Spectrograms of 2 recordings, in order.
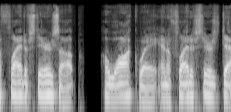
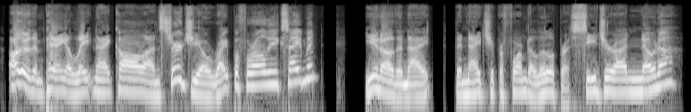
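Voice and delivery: loud, raised, insinuating questions; taunting bully; 5 semitones higher, 5 dB louder than usual. Acted. David hints at Fatima's secret, loudly taunting. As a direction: needle them loudly, tune climbing at the end.

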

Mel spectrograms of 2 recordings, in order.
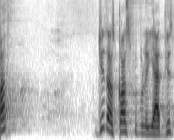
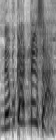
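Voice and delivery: high, loud call to a king; acted defiance; 14 semitones higher, 10 dB louder than usual. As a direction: hurl the name out boldly.

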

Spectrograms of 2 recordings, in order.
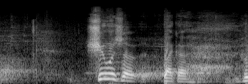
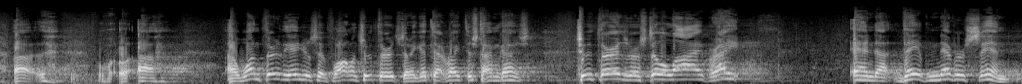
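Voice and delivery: ordinary talk, nothing marked

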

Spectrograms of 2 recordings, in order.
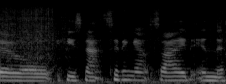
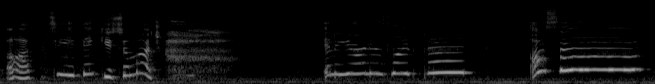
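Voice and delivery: squealing far higher, slow and delighted; voice shoots up; 4 dB louder than usual. Real, not acted. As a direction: squeal with joy over a gift. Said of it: "my voice just went up about twenty octaves".

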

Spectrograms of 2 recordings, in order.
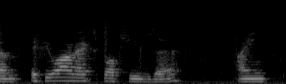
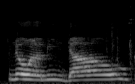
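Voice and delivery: loud slangy shout; 8 semitones higher, 12 dB louder than usual. Pretend. Repeating to viewers, finally shouting it. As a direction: shout it louder, higher, street slang.

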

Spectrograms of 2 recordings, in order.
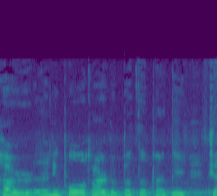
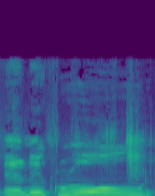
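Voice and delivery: drawn out slow and higher; slow stretched growing; 4 semitones higher, 3 dB louder, much slower than usual. Acted. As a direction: stretch the word growed long and slow. Story building repetition.

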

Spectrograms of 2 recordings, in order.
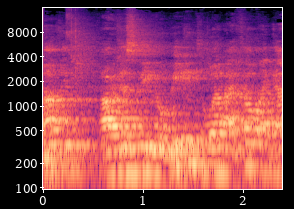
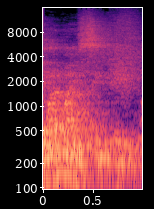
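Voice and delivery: a hushed inward ask; soft unvoiced question; 3 semitones lower, 7 dB quieter than usual. Shown as a demonstration. Preacher whispering the question for the congregation to repeat. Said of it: "underline that word and say".

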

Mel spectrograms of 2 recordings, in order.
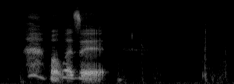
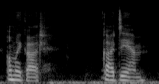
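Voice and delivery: normal talking voice

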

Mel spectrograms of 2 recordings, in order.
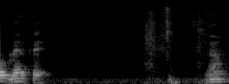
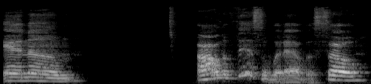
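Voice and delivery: ordinary talk

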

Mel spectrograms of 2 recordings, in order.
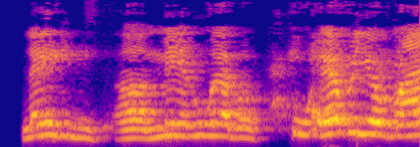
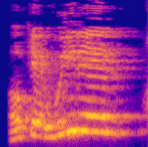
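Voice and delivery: ordinary talk

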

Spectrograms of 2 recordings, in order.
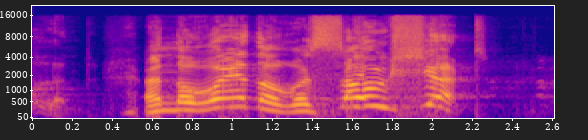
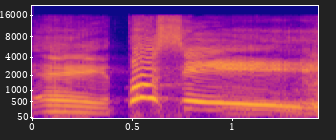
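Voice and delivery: much higher, slow puppet wolf drawl; 10 semitones higher, much slower than usual. Acted.

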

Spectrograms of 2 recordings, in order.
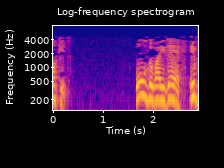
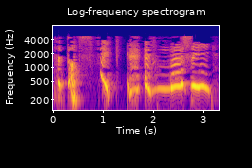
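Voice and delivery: high, loud, crying plea for mercy; shrieked; 11 dB louder than usual. Acted. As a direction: beg in terror, voice breaking into sobs. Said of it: "he shrieked".

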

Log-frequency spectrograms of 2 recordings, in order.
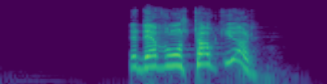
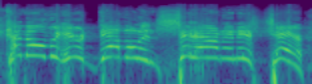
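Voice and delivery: commanding the devil; 10 semitones higher than usual. Retold or imitated. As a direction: order the devil to sit down. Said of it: "I said".

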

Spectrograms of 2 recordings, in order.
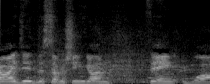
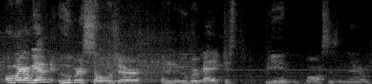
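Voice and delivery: normal talking voice

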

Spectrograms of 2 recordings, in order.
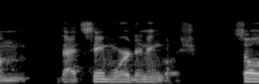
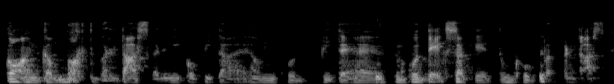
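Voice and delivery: quoted film line; 3 semitones lower than usual. Retold or imitated. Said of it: "I don't know how you do the whole".

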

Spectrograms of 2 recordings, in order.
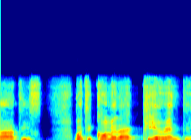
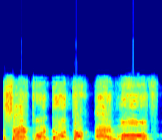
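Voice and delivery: climbing to a much higher, louder yell; aggressive shout; 4 dB louder, slower than usual. Shown as a demonstration. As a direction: bark it so the child freezes. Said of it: "You have to say".

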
